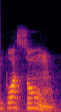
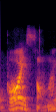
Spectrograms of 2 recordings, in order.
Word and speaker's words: Poisson: vamos conversar sobre o coeficiente de poon ou poisson depende aí de como você quer pronunciar pessoal imagina que a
